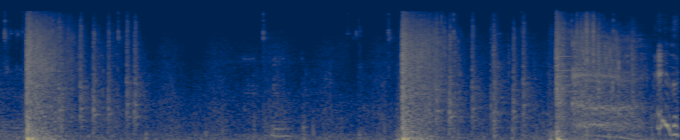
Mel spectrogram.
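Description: A heavy hammer strikes flesh with loud, wet thuds.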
